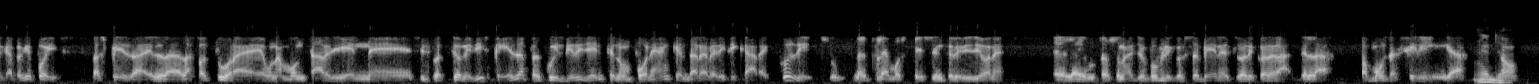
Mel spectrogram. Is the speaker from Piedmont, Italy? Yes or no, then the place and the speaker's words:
yes; Piedmont, Italy; Nel senso, traduco, io sono un piemontese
